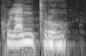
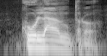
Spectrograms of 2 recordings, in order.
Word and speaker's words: Culantro: Hier also jetzt nochmal ganz kurz mit der übrigens viel schöneren Aussprache als meiner von Culantro. – Culantro. – Culantro.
